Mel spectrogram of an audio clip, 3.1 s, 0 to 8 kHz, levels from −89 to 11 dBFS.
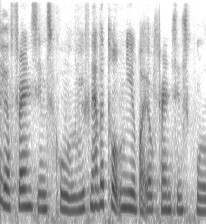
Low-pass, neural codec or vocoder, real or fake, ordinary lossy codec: none; codec, 16 kHz, 1 kbps, FreqCodec, larger model; fake; none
